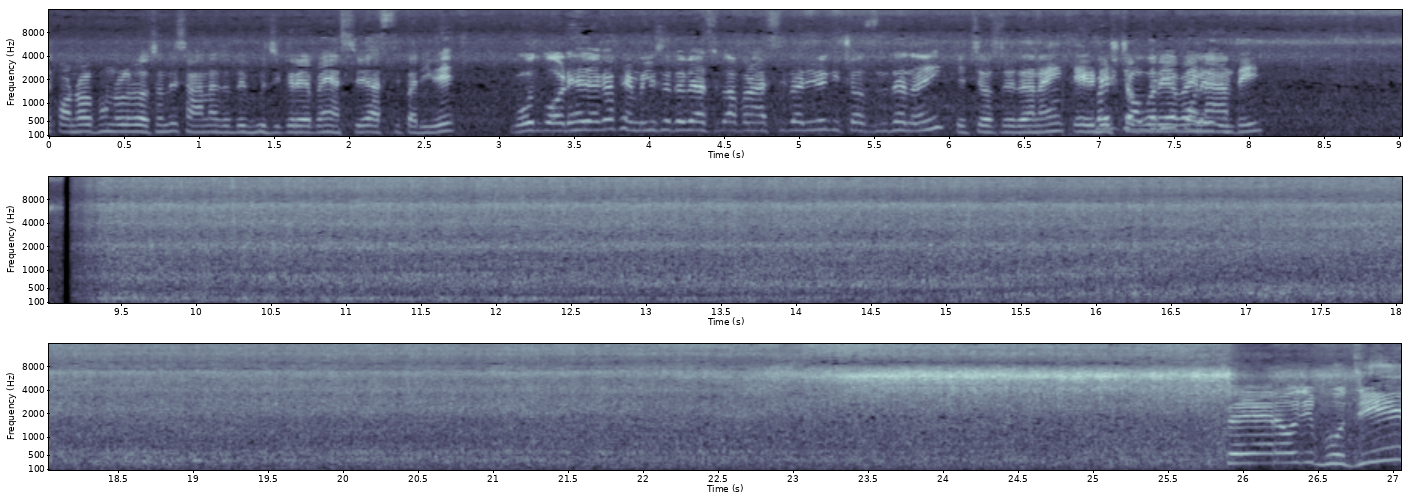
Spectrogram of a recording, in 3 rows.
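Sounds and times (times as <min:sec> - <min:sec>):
waterfall splashing over rocks: 0:09.2 - 0:27.0.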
